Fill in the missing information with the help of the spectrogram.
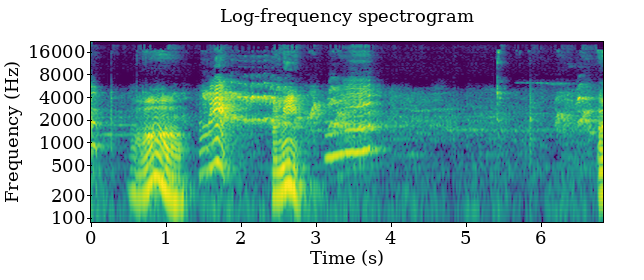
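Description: Alexandrine parakeet talking: three or four raspy, speech-like phrases that swoop up and down in pitch, then a quiet pause and a short squawk at the end.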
